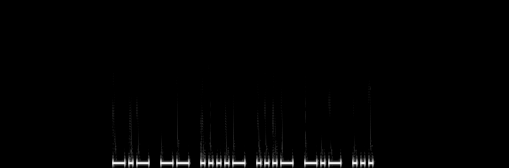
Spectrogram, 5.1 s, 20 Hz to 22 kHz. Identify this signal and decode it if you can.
Morse code, heard as a keyed tone, about 30 wpm, 700 Hz. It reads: KM4VKS
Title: USA Call Signs - 6 Characters - Repeated 2x - 30wpm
